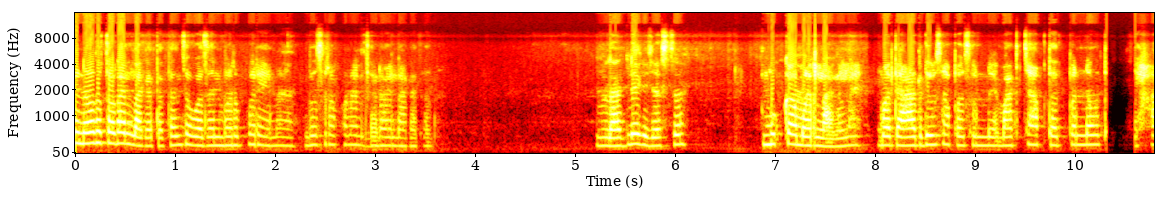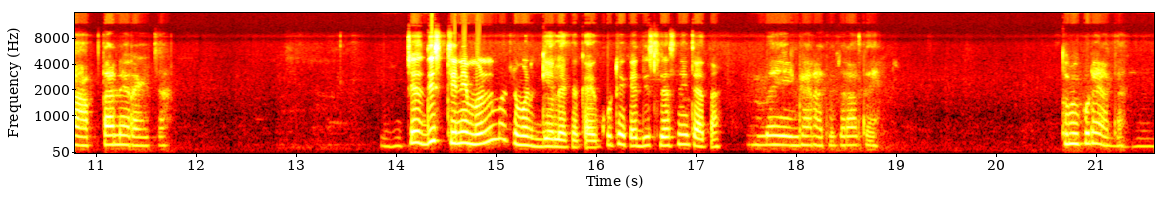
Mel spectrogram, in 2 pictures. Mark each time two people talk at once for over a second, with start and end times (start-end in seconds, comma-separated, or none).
none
